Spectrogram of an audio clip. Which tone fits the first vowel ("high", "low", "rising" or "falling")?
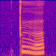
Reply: low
